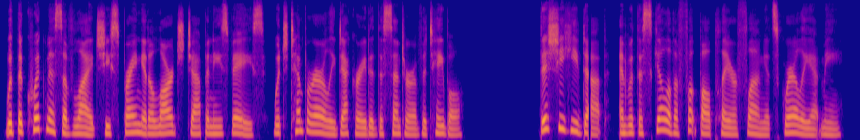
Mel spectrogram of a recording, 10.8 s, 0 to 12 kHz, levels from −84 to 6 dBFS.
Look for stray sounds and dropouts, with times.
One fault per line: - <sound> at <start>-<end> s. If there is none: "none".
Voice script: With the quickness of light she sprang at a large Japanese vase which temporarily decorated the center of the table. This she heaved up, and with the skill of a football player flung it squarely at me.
- dropout at 7.3-7.4 s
